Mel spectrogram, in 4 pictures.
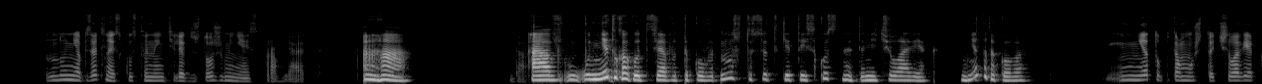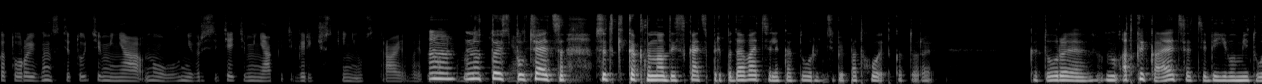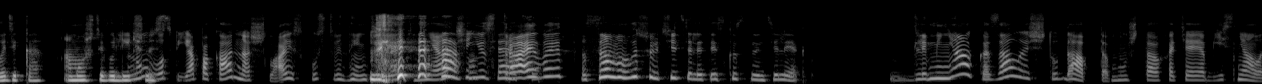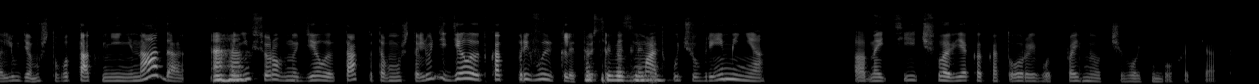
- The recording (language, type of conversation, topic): Russian, podcast, Как, по-твоему, эффективнее всего учить язык?
- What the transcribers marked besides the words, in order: laughing while speaking: "искусственный интеллект"; laugh; laughing while speaking: "Получается"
